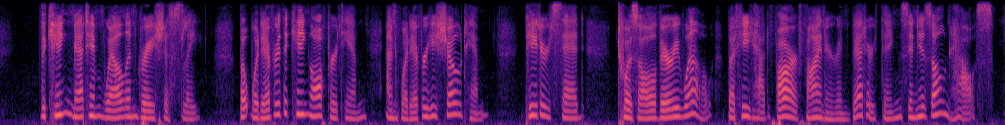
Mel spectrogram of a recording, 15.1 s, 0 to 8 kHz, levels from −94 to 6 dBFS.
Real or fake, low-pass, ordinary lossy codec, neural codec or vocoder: real; 7.2 kHz; Opus, 32 kbps; none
